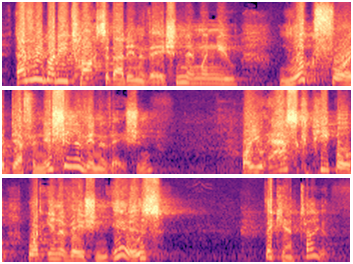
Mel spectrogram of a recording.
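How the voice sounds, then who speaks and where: A man with an American accent speaks at a moderate pace in a high pitch, with very wide pitch swings and long, frequent pauses. Audible room echo and noticeable background noise surround him. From United States. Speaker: business executive and conference speaker. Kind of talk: conference talk. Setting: stage with audience. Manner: casual, with many fillers.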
